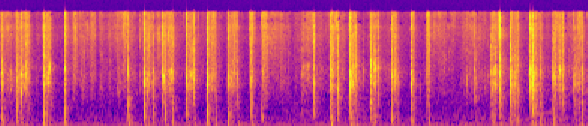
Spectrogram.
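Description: Tarot cards being shuffled and drawn: many quick papery riffles, flicks and soft slaps in an uneven rhythm, fairly faint and without voices.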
